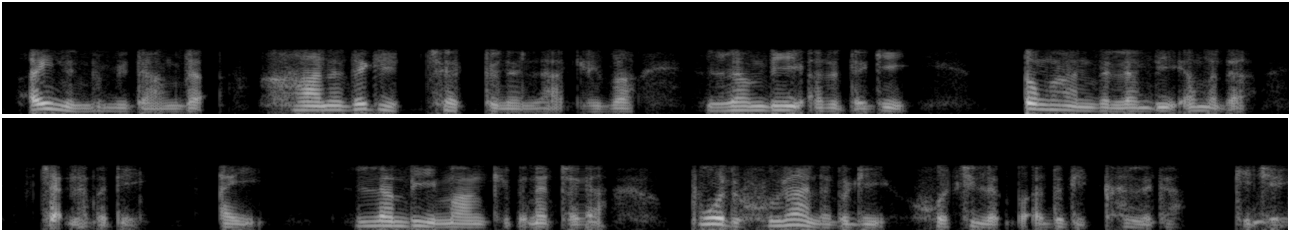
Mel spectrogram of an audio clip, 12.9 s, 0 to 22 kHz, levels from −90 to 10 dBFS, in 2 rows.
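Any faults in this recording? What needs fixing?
The whole recording passed through a G.723.1 codec, a low-rate internet-telephony coder working in 30 ms frames at a rate that points to its 6.3 kbit/s mode. Because it keeps only a coarse, slowly updated model of the speech, the damage is heavy: the band runs only from about 200 Hz to 3.6 kHz, so the speech sounds muffled and hoarse, and consonants smear together. To prevent it, carry the call on a wideband codec at a higher bitrate instead of G.723.1.

From 9.32 to 9.39 s there is VoIP packet loss concealed by the speech codec. A stretch matching one 30 ms frame never arrived, so the decoder filled the hole by extending its last pitch and spectral envelope while lowering the gain. For about 70 ms the speech turns into a brief buzzy or noisy, fading smear, and it stays weak or distorted for a moment after real data resumes because each frame depends on the one before. 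To prevent it, stabilise the network path and enable redundancy or forward error correction for the audio stream.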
